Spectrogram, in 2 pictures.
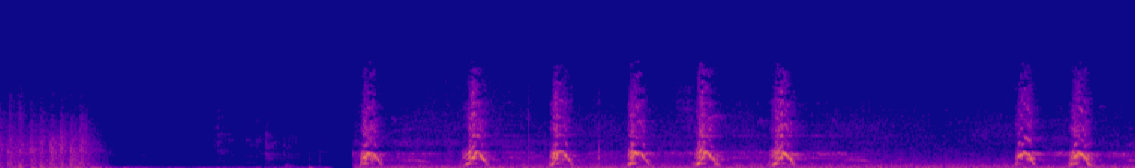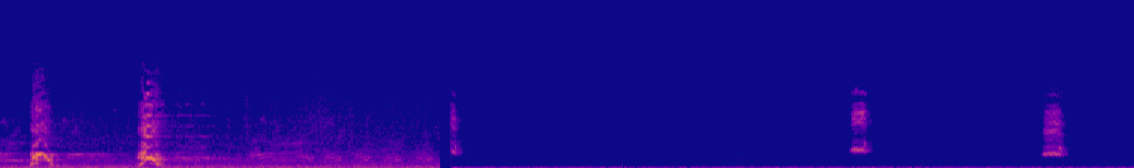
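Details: Dachshund, a playful pet wiener dog, barking in sharp, high yaps: a run of six quick barks about half a second apart, a short pause, then four more, followed by quiet with two faint distant yips.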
